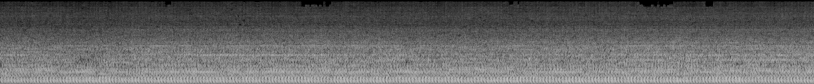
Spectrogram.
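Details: King Canada 3000W portable generator, after a blown capacitor repair and new air filter setup to cure hunting idle, started before a load test: constant, even engine note at steady governed speed with no surging or hunting; normal steady running.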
